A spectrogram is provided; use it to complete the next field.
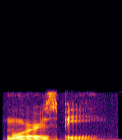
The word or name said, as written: South Moresby National Park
